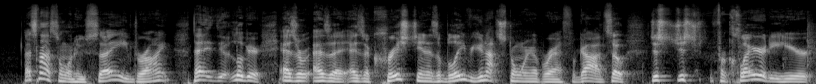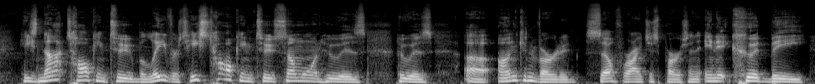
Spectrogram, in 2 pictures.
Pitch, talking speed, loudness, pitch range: 150 Hz, 200 wpm, -17 LUFS, 125-175 Hz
